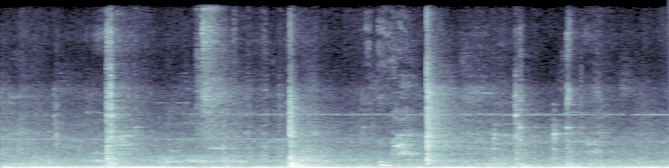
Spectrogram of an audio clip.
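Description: Gym leg extension machine in use: three sharp clanks, about every second and a half, over a steady low rumble.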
